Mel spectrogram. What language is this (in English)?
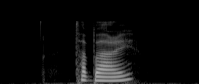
Swedish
